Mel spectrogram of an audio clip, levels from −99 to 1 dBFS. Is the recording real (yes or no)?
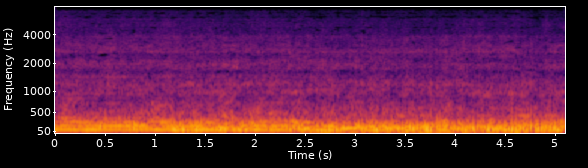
no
